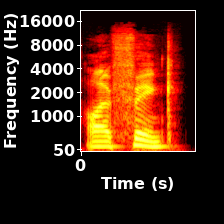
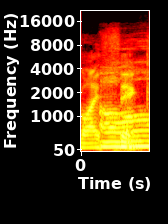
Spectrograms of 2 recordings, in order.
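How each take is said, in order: First: Think starts with an f sound. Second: Think starts with a th sound. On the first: "like when a British guy says" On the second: "instead of"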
